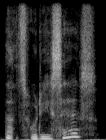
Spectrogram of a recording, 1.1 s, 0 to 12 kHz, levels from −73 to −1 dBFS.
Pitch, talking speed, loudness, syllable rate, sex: 205 Hz, 225 wpm, -21 LUFS, 4.4 syllables/s, female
